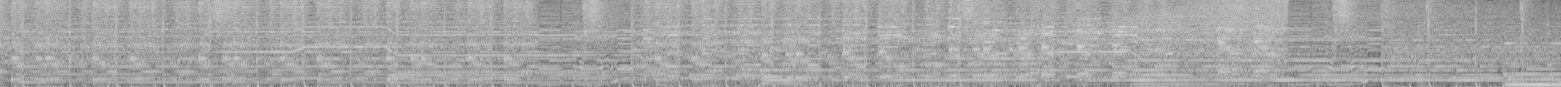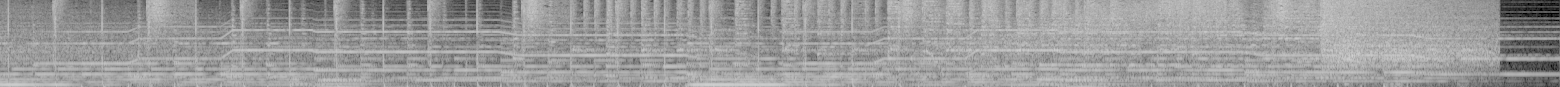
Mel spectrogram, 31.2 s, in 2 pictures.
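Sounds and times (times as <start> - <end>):
ringtone: 0.0 - 30.7.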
